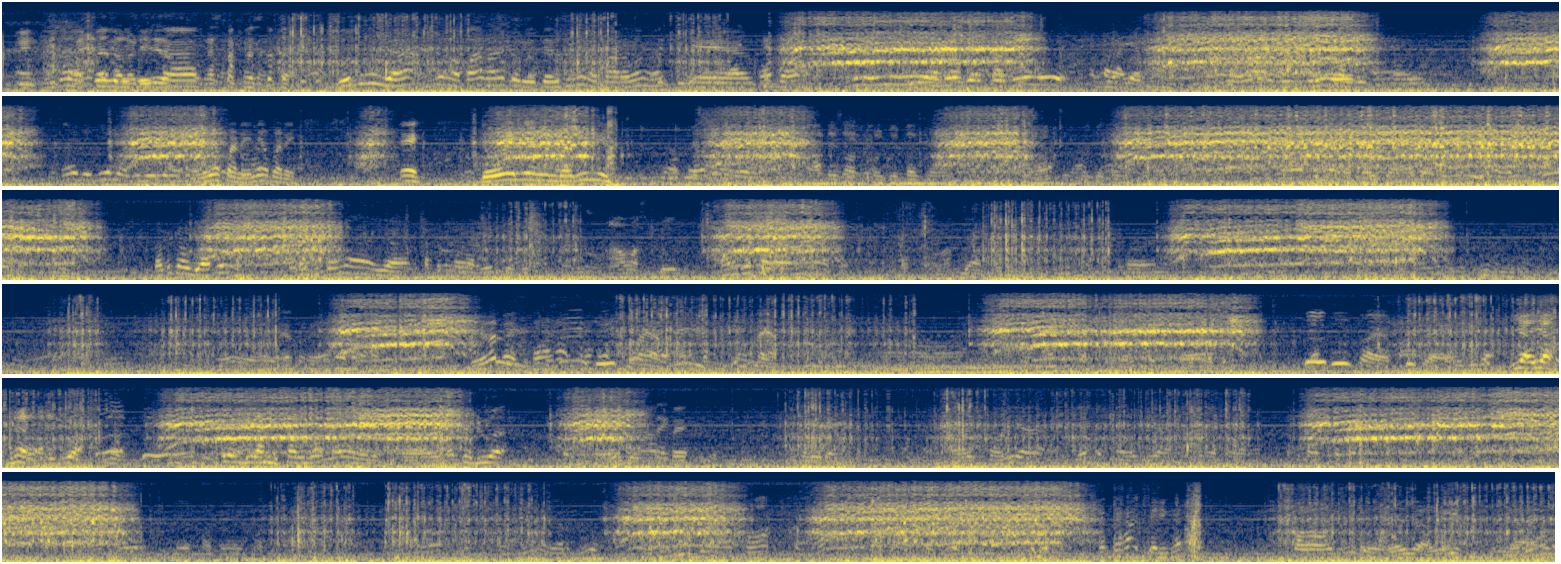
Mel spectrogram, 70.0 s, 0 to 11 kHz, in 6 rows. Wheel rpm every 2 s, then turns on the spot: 20, 20, 20, 110, 90, 60, 40, 30, 60, 40, 130, 160, 80, 10, 70, 20, 120, 20, 30, 40, 20, 120, 40, 20, 140, 50, 20, 20, 110, 90, 20, 50, 120, 20, 20.
2-4 10-12 26-30 34-36 38-42 44-46 50-56 60-62 66-70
